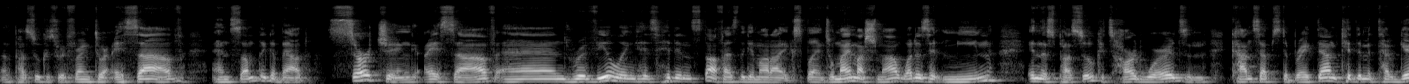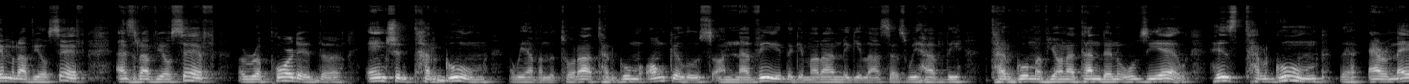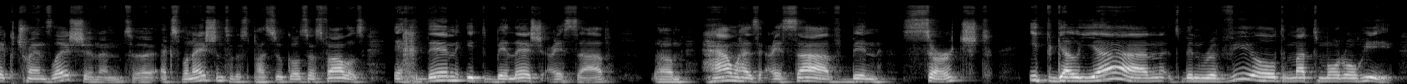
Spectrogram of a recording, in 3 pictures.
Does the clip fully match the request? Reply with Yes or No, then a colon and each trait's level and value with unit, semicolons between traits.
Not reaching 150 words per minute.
Yes: average, 140 wpm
